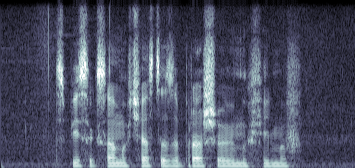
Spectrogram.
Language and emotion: Russian, neutral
